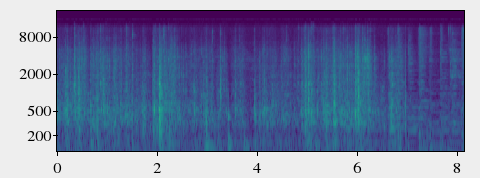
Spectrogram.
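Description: Irregular clicking and clattering of a table hockey game in play: the plastic rods and players rattling and knocking, with the puck striking the plastic rink. Music plays underneath.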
